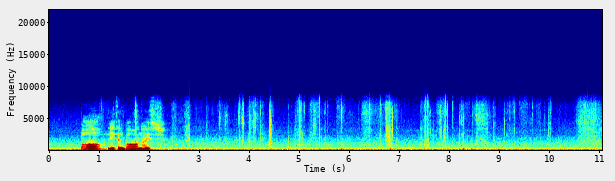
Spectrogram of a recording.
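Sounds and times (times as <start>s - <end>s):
steady low hum: 0.0s - 11.0s
trading cards rustling: 2.4s - 11.0s.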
